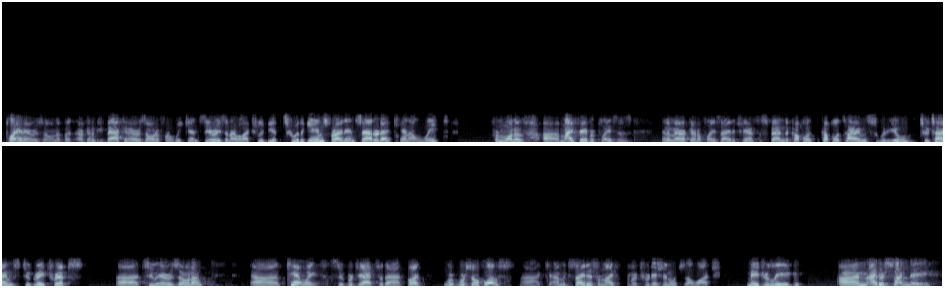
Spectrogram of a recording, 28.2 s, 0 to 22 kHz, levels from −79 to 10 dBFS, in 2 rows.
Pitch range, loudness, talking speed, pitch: 145-185 Hz, -24 LUFS, 195 wpm, 160 Hz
